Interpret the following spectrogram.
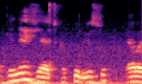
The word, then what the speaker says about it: energética: Nós temos aqui, ó, a antepenúltima é a sílaba tônica, é ela que é acentuada, tá legal? Ela é uma proparoxítona, por isso que ela recebe o acento.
